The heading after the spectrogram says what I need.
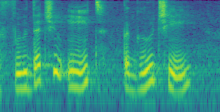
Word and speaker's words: Gu Qi: that you eat, the Gu Qi (phonetically: goo chee) which is a great word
